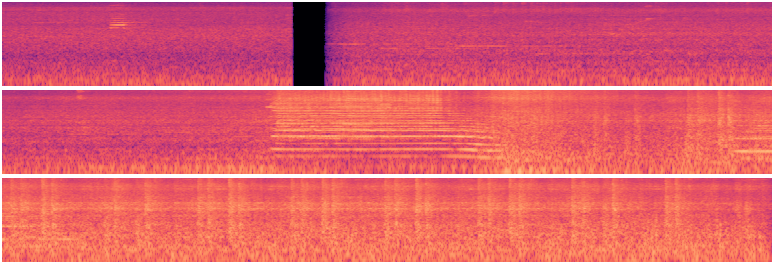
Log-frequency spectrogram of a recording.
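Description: A KAI diesel locomotive sounds its horn, a chord held for about two seconds that sags slightly in pitch at the end as it passes. It and its passenger carriages then go by close at speed, with loud rumbling and clickety-clack from the wheels over the rail joints. Before the horn, the rumble of the approaching train grows steadily louder.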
